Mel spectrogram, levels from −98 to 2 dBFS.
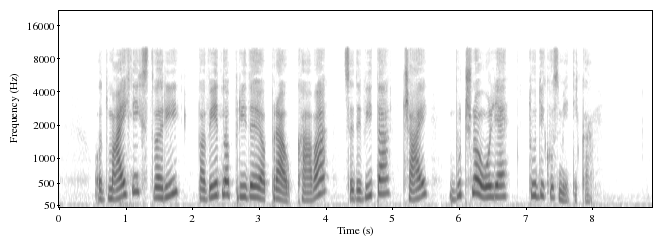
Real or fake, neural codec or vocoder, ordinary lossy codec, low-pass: fake; vocoder, 22.05 kHz, 80 mel bands, WaveNeXt; MP3, 64 kbps; 9.9 kHz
